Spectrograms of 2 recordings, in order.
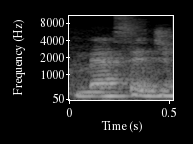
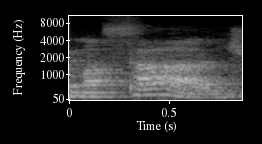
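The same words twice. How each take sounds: First: ম্যাসেজ as "MASS-ej", short second syllable; mispronunciation. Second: মাসাজ as "ma-SAAAJ", second vowel stretched long; correct pronunciation. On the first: Teacher citing the form to avoid, mispronunciation. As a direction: say ম্যাসেজ with flat a first and short e after. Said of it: "ম্যাসেজ নয়". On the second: Teacher stating the actual pronunciation of the word, correct pronunciation. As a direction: draw out the saa in মাসাজ. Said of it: "actual উচ্চারণ হবে মাসাজ". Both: Shown as a demonstration.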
